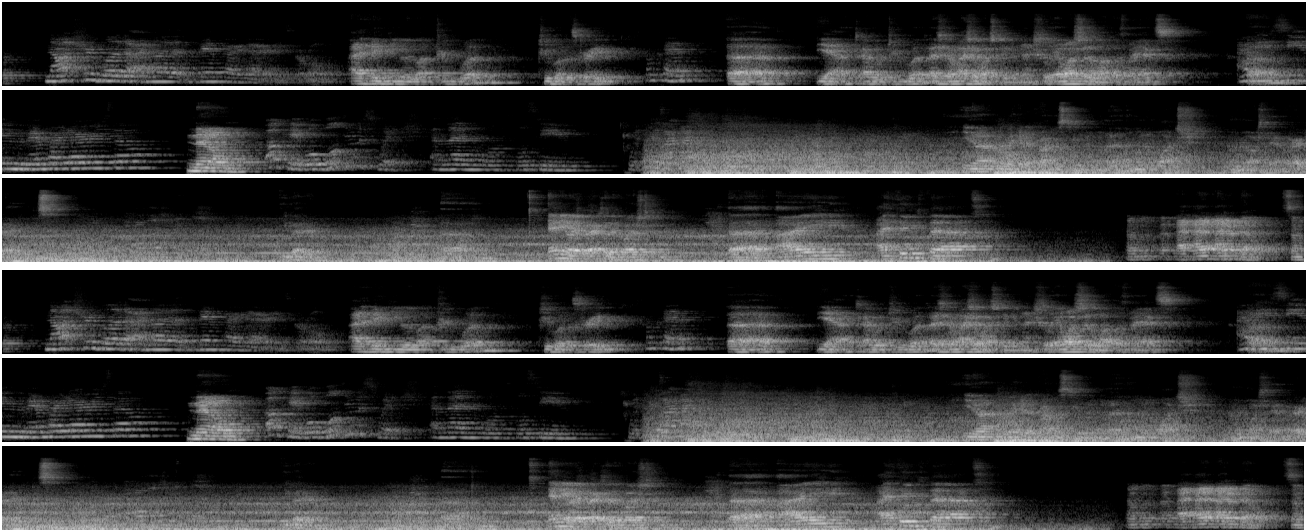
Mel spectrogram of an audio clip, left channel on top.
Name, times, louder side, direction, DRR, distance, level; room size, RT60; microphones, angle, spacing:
voice 1, 0.4-3.2 6.4-6.9 12.3-14.5 15.7-18.7 19.3-22.4 26.8-28.2 30.0-30.4 33.1-33.3, equal, 30° right, -7 dB, 0.7 m, -35 dB
voice 2, 3.5-5.0 5.4-6.1 7.2-7.8 8.1-11.7 12.4-12.8 14.9-15.4 22.5-25.0 25.3-26.7 28.9-29.3 30.5-31.0 31.5-32.8 33.3-35.9 37.3-39.1, equal, 30° left, -5 dB, 0.5 m, -23 dB
Thunder, 19.4-37.1, equal, 90° right, 1.1 m, -25 dB
sound 1, 26.0-36.0, right 1 dB, 60° right, 0.3 m, -26 dB
2.8 x 2.3 x 2.4 m, 1.1 s
head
